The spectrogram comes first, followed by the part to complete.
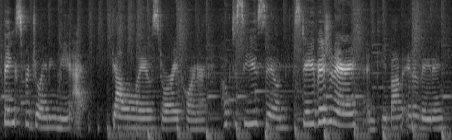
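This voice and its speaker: With music playing behind her, a woman reads to children in storybook style. Her delivery is expressive and playful, and she speaks to her young listeners directly. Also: mid-range voice, moderate pace. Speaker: camp director reading a picture book to children. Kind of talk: children's storybook read-aloud. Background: background music.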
